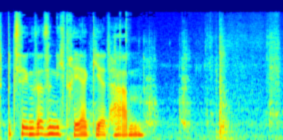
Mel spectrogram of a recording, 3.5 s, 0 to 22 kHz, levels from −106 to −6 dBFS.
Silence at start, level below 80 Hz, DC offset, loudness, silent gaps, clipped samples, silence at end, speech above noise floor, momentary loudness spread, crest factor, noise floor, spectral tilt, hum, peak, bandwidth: 0 s; -54 dBFS; under 0.1%; -27 LUFS; none; under 0.1%; 0 s; 25 dB; 20 LU; 18 dB; -51 dBFS; -5.5 dB/octave; none; -10 dBFS; 15.5 kHz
